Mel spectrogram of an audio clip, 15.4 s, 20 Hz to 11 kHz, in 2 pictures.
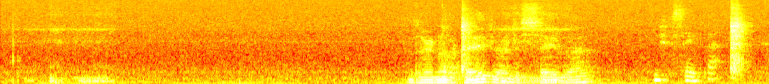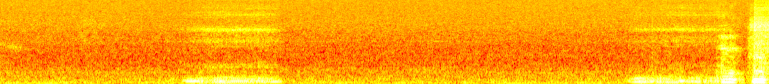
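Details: Olive snoring while her owner works nearby: low, rattling snores at about 4 breaths a minute with a brief snort between them, in a quiet room.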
